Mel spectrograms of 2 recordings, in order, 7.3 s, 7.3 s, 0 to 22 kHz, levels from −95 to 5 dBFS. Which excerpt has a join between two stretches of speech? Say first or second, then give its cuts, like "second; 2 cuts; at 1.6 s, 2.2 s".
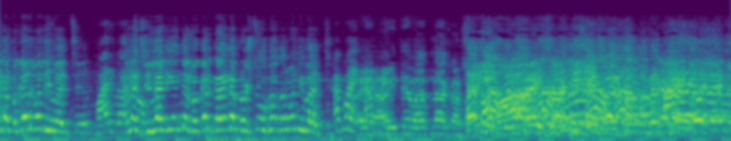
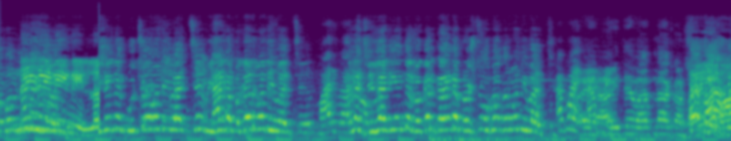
second; 1 cut; at 1.0 s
